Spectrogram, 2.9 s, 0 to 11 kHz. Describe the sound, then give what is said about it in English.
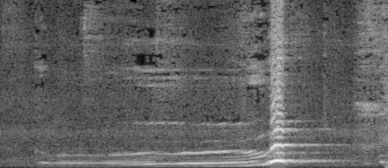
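A voice imitates a gravitational wave chirp, a low hum sweeping steadily upward in pitch and ending in a brief, louder blip, with no other talk. “I'm going to have to wing it and do the audio for you, which is fine. I've got to wait for it. So it enters at the lower bound at the 20 hertz. So it's going to start low and it's going to sweep up as they get closer together. It honestly sounds like this.”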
